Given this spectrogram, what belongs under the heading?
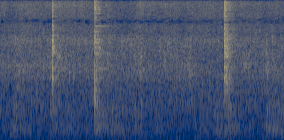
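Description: Chopped onion frying in hot oil for a Goan mushroom tonak, a steady faint sizzle broken by a few sharp stirring scrapes, no voices.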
